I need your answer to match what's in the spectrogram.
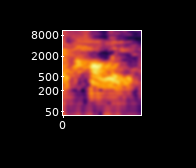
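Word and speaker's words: Hollie: And I say, Holly, and I don't tell them that it's spelt with an IE.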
